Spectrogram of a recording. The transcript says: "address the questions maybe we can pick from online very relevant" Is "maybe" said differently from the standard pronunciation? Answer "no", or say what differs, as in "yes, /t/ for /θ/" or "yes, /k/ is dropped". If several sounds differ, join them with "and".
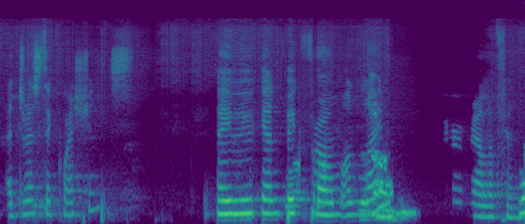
yes, /b/ is dropped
